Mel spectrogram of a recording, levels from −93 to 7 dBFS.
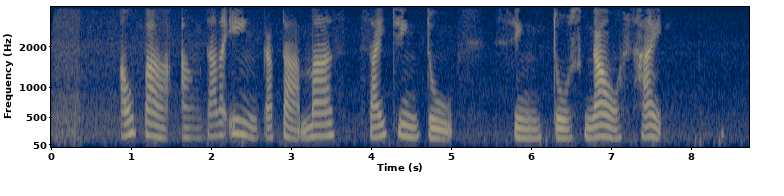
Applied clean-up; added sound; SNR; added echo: none; none; none; none.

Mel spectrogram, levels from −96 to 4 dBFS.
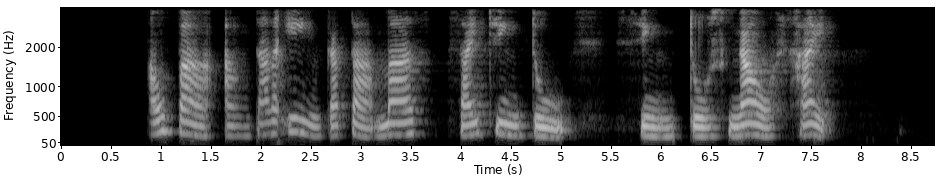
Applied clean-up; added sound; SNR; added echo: neural mask model DeepFilterNet 3.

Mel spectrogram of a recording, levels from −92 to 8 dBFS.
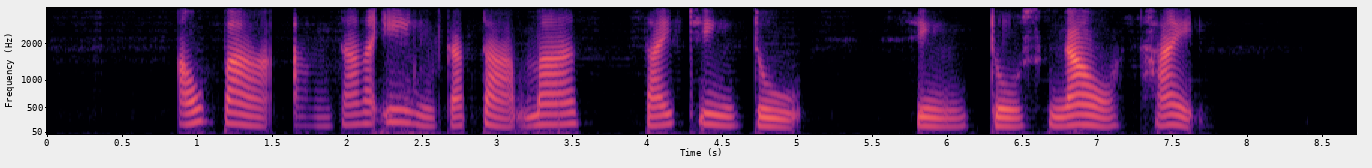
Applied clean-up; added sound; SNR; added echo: neural separator model SepFormer WHAMR!.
